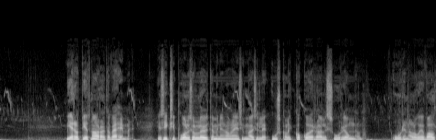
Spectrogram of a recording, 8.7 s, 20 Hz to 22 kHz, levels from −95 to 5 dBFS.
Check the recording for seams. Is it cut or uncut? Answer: cut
